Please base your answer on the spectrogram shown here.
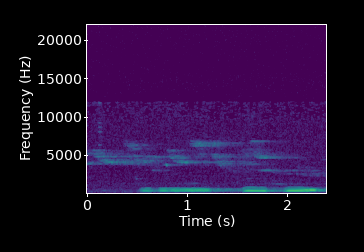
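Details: Oriental turtle dove recorded 12 August 2016 in Nikko, Tochigi, Japan, giving low, hoarse cooing: one long, husky coo followed by two shorter, fuller coos in a slow rhythm.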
